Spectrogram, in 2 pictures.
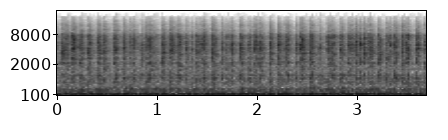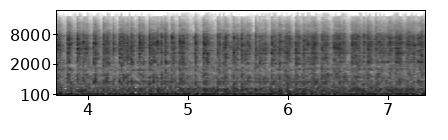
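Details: Mercury 3L outboard (225hp carb-to-250hp EFI swap) on a 20ft Allison boat, after a mechanic checked the work: dense, steady roar held at speed with no stumbles or pops. The carb slide opens only on secondaries at full throttle; runs strongly.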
